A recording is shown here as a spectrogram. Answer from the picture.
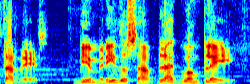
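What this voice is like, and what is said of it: Radio announcer voice. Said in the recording (Spanish): “Pon tu voz de, locutor. ... ¿Pongo mi voz de locutor?”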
